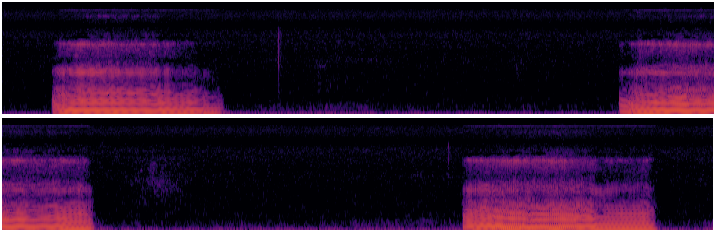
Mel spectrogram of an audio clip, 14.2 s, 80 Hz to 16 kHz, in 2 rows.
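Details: Sleeping Pekingese dog snoring like a person: three long, deep, fluttering snores, about 11 a minute, with quiet breathing between.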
